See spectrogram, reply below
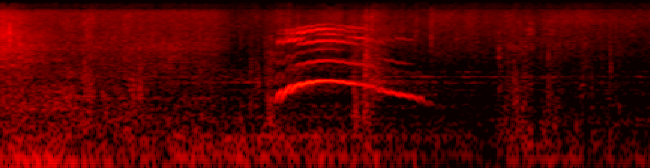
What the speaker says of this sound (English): I find another cat.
